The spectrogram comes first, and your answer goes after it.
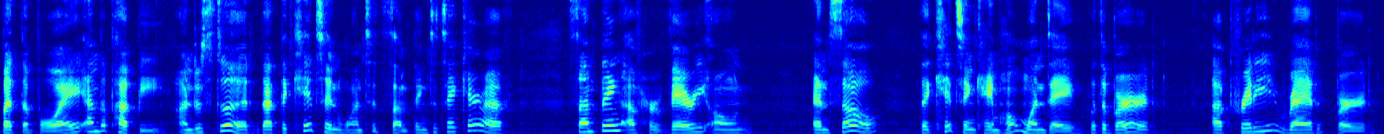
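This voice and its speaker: Animated woman teacher reading a picture book. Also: medium pitch, a little slow. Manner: animated storytelling, asks listeners questions. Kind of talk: children's picture-book read-aloud.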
